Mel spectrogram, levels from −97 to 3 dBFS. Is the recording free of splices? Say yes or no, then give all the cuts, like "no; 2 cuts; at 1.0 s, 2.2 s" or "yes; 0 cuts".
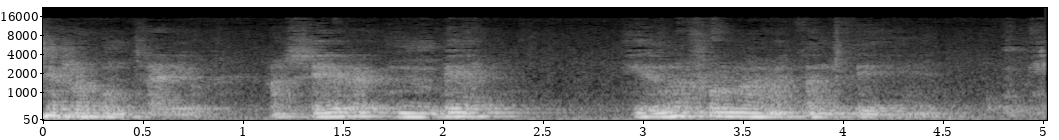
yes; 0 cuts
